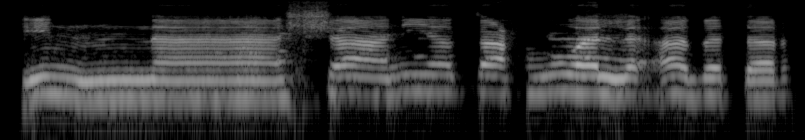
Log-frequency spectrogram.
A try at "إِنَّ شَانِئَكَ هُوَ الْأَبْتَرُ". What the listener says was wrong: ইন না বলে টান হয়ে যাচ্ছে। এই নুন, নুনের উপরে জাবার আছে, জাবারটি তাড়াতাড়ি পড়তে হবে। ইন না শানিআকা হুয়াল আবতার। হ্যাঁ, গুণনাটা হবে অবশ্যই।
